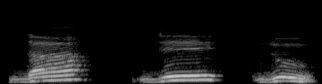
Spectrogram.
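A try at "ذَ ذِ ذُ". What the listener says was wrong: Okey, bagi saya lidah tak berapa jelas keluarnya tapi dia dah selamat daripada jadi hurufnya zai. Cuma kalau lebih fasihnya zu.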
